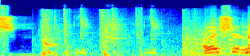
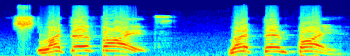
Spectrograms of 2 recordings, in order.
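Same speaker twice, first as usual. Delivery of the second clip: slow, higher, drawn-out urging; urgent, drawn-out; 5 semitones higher, slower than usual. Real, not acted. Gamer urging his squad to let the enemies fight, drawn-out urgent call. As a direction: stretch it out, begging them to hold back.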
